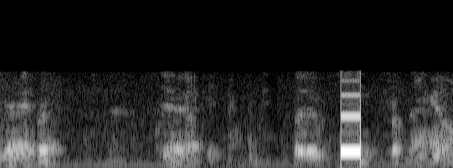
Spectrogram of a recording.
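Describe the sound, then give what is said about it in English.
A single short, loud electronic beep from an answering machine, a steady tone with stacked harmonics, set between stretches of a recorded voice talking over a low, constant hum. “If you leave your name and number after the tone, we'll return your call as soon as possible.”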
